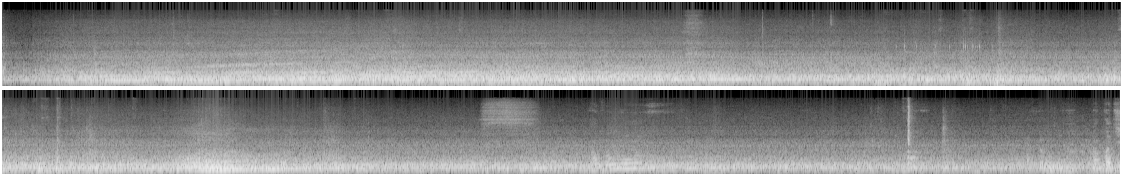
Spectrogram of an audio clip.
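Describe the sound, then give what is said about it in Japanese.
Steady low engine hum and road rumble from inside a moving car entering a downtown area with many slow bicycles, continuous and fairly loud, with a brief swell in the middle as the vehicle passes something or speeds up. “誰か乗ってる人とちょっと話しながら運転してるのと変わらない感じですけどね”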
